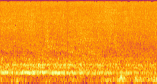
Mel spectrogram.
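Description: A distant BART commuter train rumbles steadily, with a sustained tonal whine riding over the low roar. The sound stays continuous and fairly even throughout, with no one talking.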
